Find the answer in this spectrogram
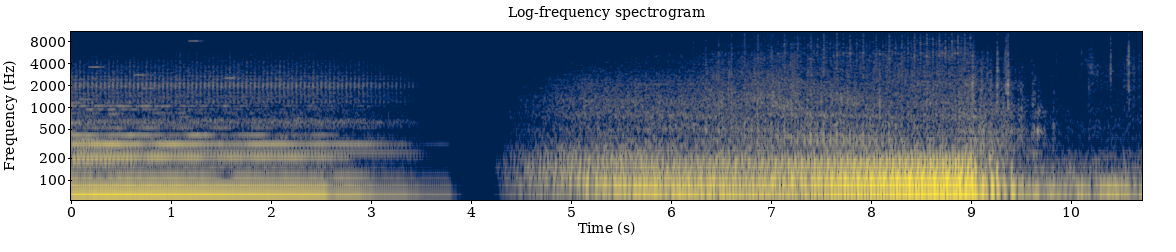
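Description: A short music sting that fades out about four seconds in. After a moment of silence, a classic Volkswagen Beetle's air-cooled engine runs with a clattering rumble, grows louder, and drops off sharply about nine seconds in.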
